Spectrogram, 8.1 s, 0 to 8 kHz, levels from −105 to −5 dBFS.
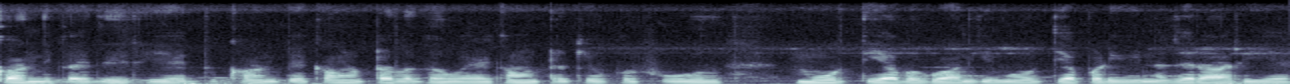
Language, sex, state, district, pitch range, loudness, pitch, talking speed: Hindi, male, Rajasthan, Bikaner, 130-135 Hz, -20 LUFS, 130 Hz, 185 wpm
